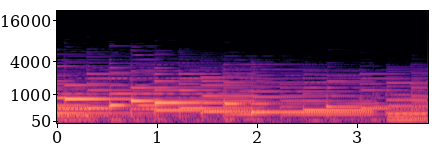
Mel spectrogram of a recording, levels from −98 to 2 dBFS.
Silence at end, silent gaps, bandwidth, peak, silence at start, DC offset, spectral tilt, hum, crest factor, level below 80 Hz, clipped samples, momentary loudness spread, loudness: 0 s; none; 6.8 kHz; -10 dBFS; 0 s; under 0.1%; -9 dB/octave; none; 16 dB; -46 dBFS; under 0.1%; 9 LU; -25 LUFS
